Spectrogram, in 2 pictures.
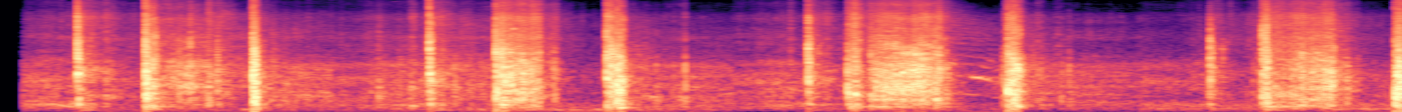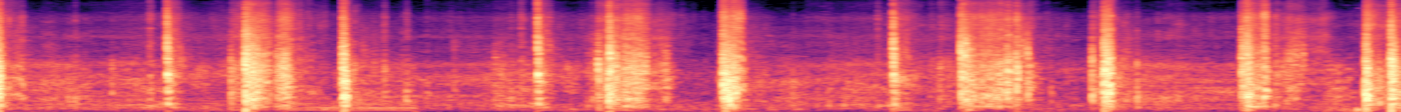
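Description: Skateboard tricks on concrete: repeated sharp pops and landing slaps of the board, wheels rolling between them, and several half-second scrapes of the board grinding along a ledge.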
